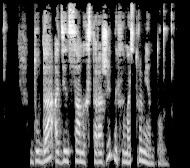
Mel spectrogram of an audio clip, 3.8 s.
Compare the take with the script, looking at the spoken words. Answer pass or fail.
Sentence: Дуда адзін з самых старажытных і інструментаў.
pass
